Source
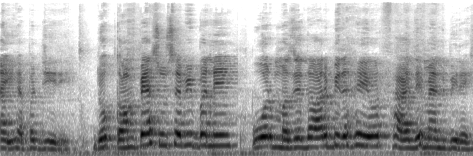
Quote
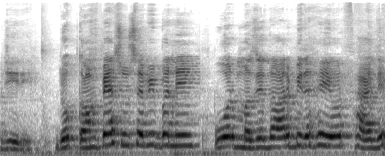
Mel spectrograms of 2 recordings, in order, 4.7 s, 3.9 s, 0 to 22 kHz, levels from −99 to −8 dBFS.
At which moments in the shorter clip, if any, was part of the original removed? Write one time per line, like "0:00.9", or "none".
none

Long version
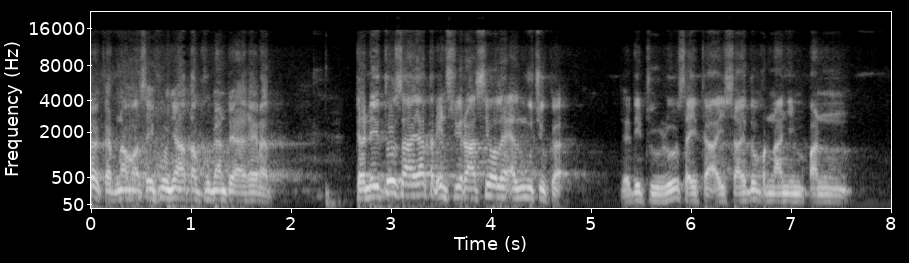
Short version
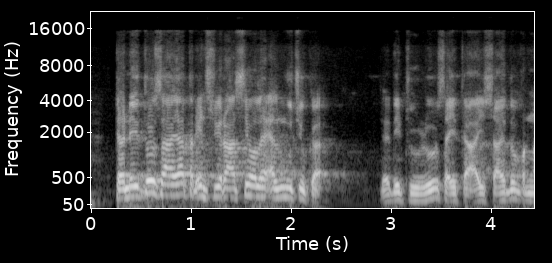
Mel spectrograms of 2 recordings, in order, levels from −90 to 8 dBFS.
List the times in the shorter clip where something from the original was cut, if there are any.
none

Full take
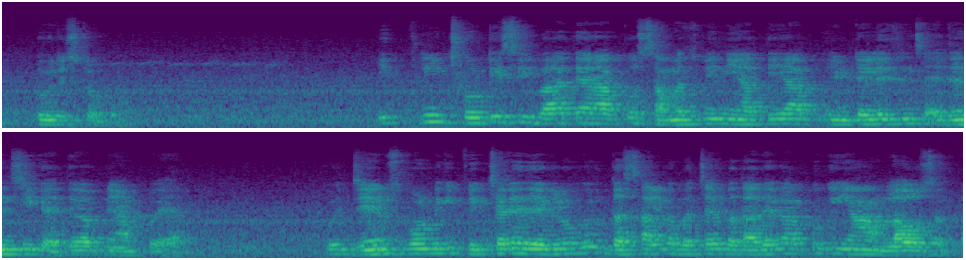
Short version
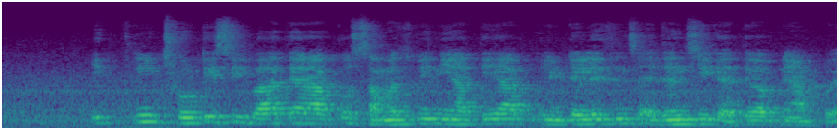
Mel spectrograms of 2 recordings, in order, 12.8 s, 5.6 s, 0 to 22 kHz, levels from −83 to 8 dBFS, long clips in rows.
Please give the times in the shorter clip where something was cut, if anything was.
none

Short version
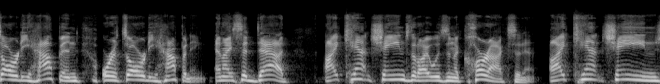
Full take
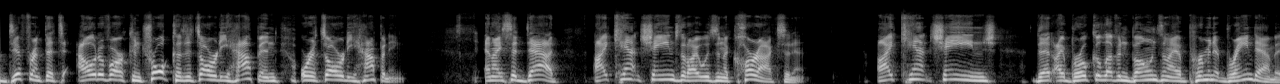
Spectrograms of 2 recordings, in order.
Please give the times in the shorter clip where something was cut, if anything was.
0:02.0
0:05.4

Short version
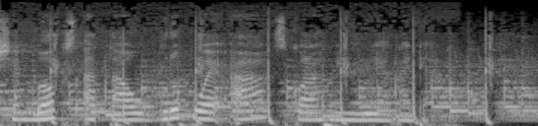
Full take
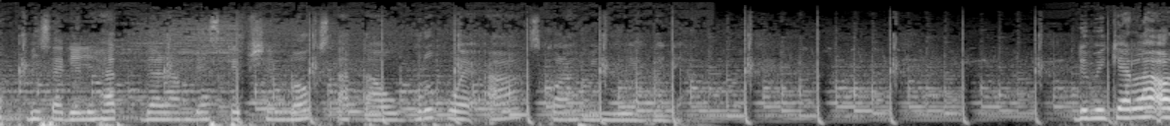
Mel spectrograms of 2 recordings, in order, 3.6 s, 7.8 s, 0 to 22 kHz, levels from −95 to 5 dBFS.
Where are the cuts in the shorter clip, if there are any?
0:02.5

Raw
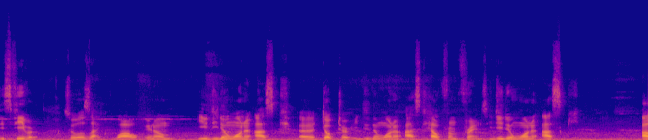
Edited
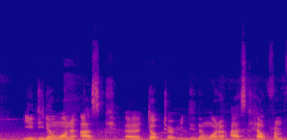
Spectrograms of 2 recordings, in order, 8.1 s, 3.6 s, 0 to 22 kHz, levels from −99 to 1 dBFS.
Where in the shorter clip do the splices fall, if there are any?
none

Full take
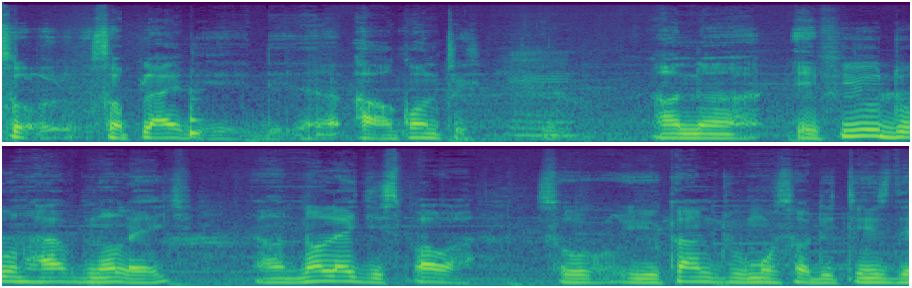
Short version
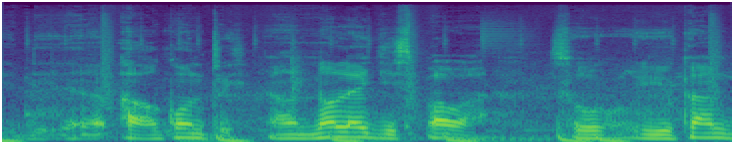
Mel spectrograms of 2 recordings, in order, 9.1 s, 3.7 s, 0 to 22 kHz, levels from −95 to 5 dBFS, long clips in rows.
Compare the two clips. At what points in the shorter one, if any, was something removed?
0:01.2

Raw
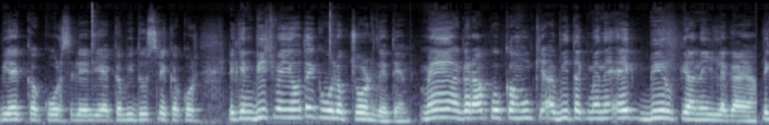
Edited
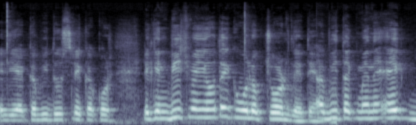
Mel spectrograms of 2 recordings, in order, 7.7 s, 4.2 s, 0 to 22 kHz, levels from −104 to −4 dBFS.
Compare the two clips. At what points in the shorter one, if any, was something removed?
0:03.1

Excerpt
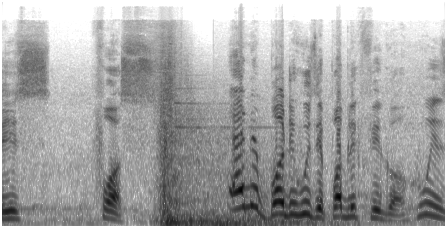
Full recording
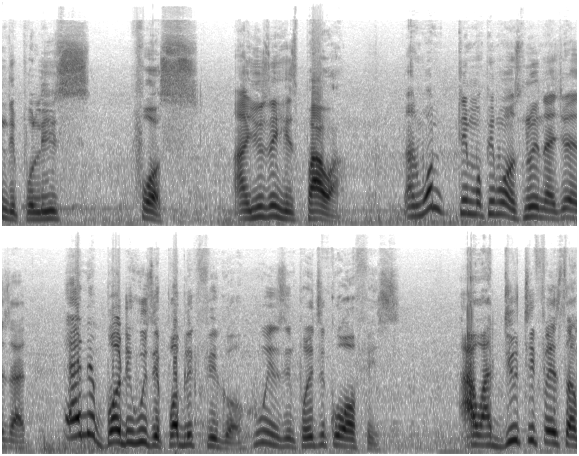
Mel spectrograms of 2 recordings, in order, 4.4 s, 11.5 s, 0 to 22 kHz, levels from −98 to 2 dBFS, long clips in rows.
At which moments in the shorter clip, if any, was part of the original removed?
0:01.9

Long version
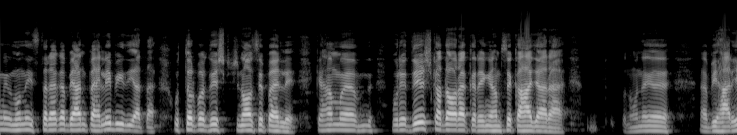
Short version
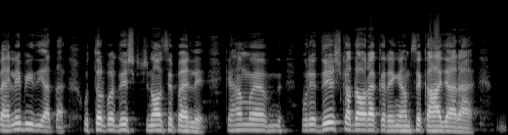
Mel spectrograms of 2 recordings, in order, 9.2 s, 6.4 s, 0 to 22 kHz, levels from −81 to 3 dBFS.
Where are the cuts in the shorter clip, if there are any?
none

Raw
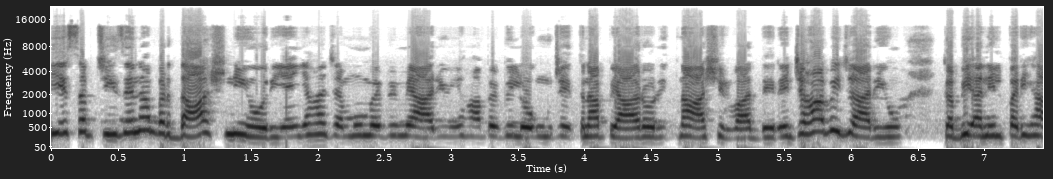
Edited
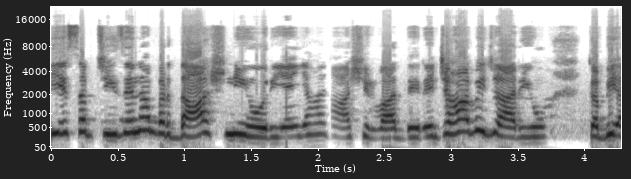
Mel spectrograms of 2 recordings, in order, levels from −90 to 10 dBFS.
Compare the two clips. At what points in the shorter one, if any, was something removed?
0:02.1

